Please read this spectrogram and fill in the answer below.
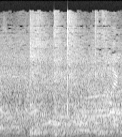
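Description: Sepak takraw ball being kicked during a rally: three sharp knocks, one about half a second in and two close together just past the middle, over the chatter of a crowd.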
